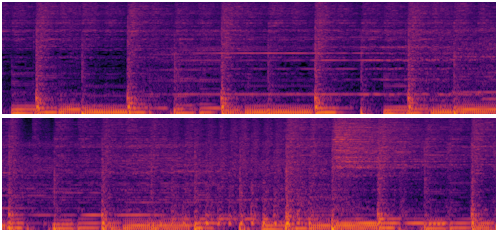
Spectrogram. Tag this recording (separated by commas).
Music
